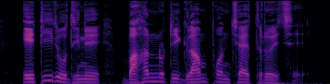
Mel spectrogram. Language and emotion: Bengali, neutral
